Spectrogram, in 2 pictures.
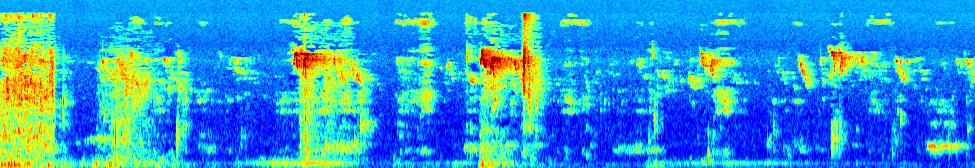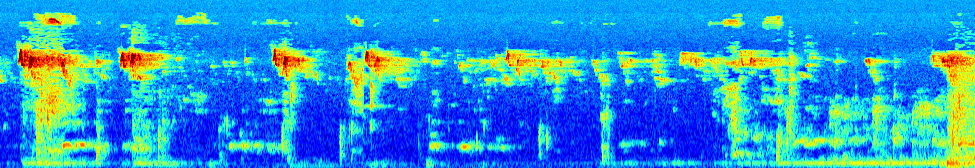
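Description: Faint birds chirping outdoors, with short calls scattered throughout, over a low steady hum.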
